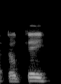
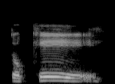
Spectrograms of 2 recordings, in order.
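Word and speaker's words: 時計: Se escribe tokei, pero no se pronuncia tokei. Toque. Con doble E.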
